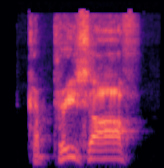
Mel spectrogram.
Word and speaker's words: Kaprizov: Kaprizov, is that how you pronounce his name? – Yeah, that works.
